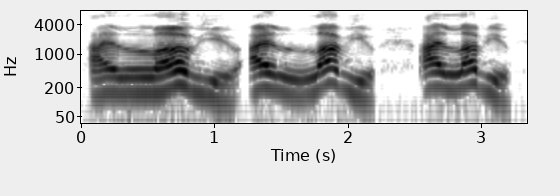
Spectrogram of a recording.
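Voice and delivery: heartfelt, swelling declaration of love to yourself; felt self-love. Shown as a demonstration. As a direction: really feel the love as you say it. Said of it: "and feel the love".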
